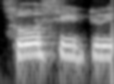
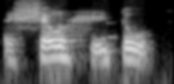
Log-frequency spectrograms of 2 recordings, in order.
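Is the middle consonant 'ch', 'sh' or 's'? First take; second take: s; sh. First: Both consonants are plain 's' sounds. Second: The middle consonant is an 'sh' sound. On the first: "is also wrong" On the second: "not Shoshitu"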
